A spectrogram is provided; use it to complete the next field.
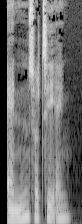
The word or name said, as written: andensortering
